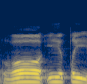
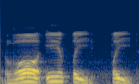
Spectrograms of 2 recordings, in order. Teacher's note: Ghaiti, huruf ta tebalkan, ya. Ghaiti, walaupun makhraj dia sama dengan huruf ta, tetapi kita kena tebalkan huruf ta ni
